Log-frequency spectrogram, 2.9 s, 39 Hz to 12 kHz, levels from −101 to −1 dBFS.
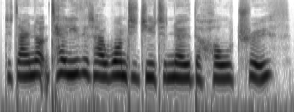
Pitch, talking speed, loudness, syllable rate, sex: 240 Hz, 285 wpm, -16 LUFS, 5.6 syllables/s, female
